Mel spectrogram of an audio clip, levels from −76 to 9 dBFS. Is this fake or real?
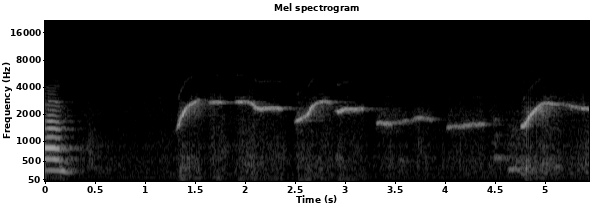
fake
